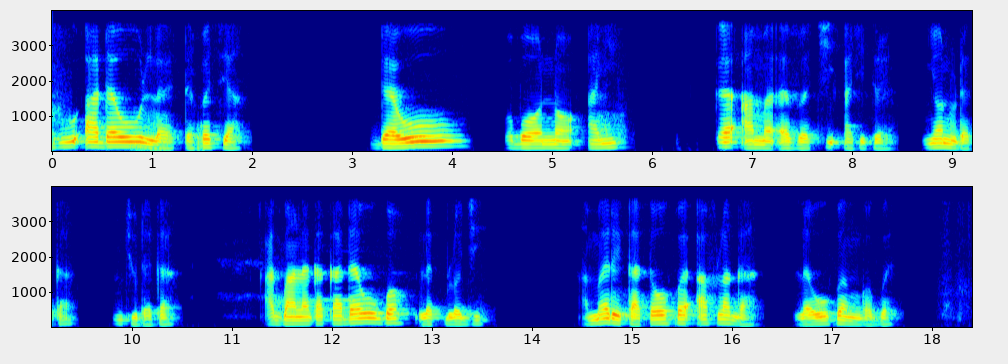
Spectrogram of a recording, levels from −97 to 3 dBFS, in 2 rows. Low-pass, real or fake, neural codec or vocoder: 3.6 kHz; real; none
